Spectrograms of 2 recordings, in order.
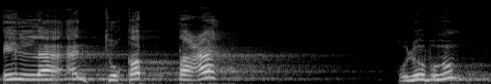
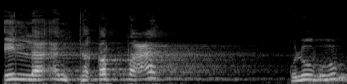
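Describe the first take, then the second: First: تقطع said as tuqaṭṭaʿa, with a damma on the ta, slow and clear; second reading. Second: تقطع said as taqaṭṭaʿa, first of three readings. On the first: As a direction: read تقطع as tuqaṭṭaʿa, louder and drawn out. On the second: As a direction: read تقطع with a fatha on the ta, slow and clear. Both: Shown as a demonstration. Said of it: "وفيها ثلاث قراءات".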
